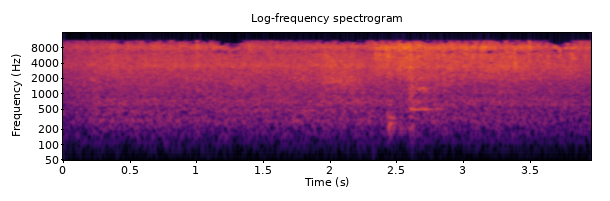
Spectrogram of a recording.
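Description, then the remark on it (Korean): A meatless Impossible Burger patty sizzles on a grill at a restaurant in Los Angeles, a steady, dense crackling hiss that holds evenly throughout, with a couple of slightly sharper pops just past the midpoint. No one speaks. “미 서부의 대도시 LA의 한 식당에서 햄버거 안에 들어가는 패티가 요리되고 있습니다. 지글지글 불 위에서 익어가는 모양이 영락없는 쇠고기인데요.”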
